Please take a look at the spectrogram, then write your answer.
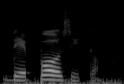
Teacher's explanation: tiene el acento en la antepenúltima sílaba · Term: palabras esdrújulas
